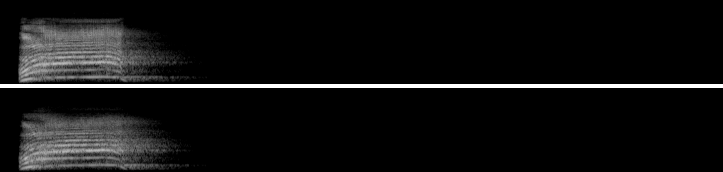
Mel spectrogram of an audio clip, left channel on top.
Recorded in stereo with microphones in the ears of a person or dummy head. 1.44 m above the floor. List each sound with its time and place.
0.2 s a scream: 45° left (ahead or behind), 1.8 m; by 1.3 s 60° left (ahead or behind), 1.3 m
